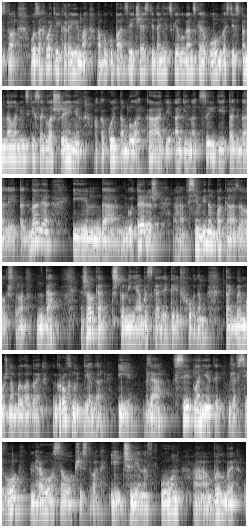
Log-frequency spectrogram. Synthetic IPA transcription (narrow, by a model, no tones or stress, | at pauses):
st̪və | ozɐxvatʲɪkɾɨmə | ɐbəkʊpa̰t̪sɨɪt͡ɕæsʲtʲɪd̪ɐnʲet̪skəjlˠʊɡanskəjəʔo̞blˠəsʲtʲɪfspəmʲɪnalˠəɐmʲinskʲɪxsəɡlˠɐʂɛnʲɪjəxɐkɐko̞jt̪əblˠɐkʰadʲɪʔɐɡʲɪnɐt̪sɨdʲɪːt̪aɡd̪alʲɪjəɪt̪aɡd̪alʲɪjə | id̪aɡʊt̪ɛɾə̰ʂ | fsʲe̞mvʲid̪əmpɐkazɨvəlˠʂt̪o̞̰d̪a̰ʐalˠkəʂt̪o̞mʲɪnʲaɐbɨskalʲɪpʲɪɾʲɪd̪fxo̞̰d̪əmt̪aɡ̚bɨmo̞ʐnəbɨlˠəbɨɡɾoxnut̚ʲdʲe̞̰d̪ə̰ | id̪lʲɐfsʲejplˠɐnʲe̞t̪ɨ̰d̪lʲɐfsʲɪvo̞mʲɪɾɐvo̞vəsɐo̞pɕːɪst̪və̰it͡ɕlʲe̞nəfʊon | bɨlˠbɨ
